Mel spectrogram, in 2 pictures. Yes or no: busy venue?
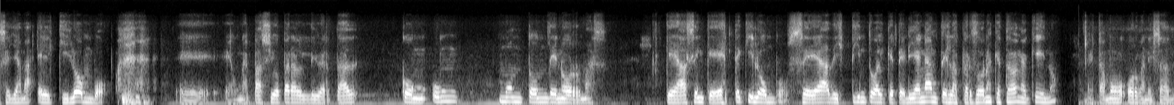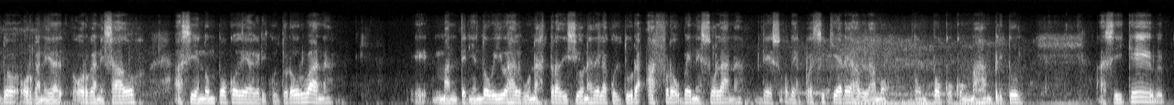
no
